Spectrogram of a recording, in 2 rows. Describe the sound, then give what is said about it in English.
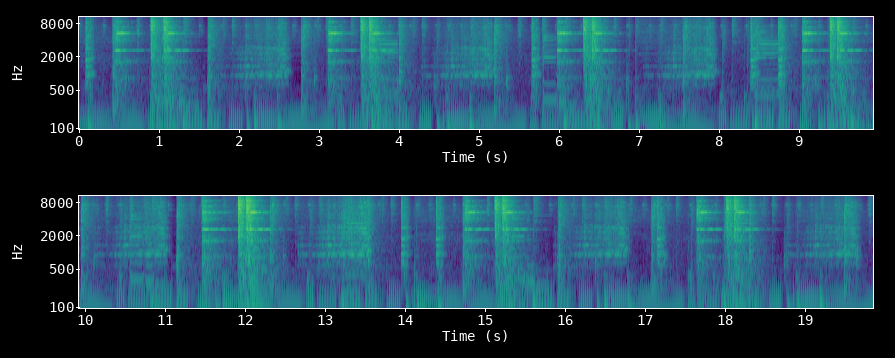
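Repeated sharp metallic hammer strikes clank in quick bursts, a hammer banging on pipes to fit them in a video game, two hits per pipe, loud over a steady low musical bed, with no talking. “2 hits of a hammer to fit a pipe.”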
